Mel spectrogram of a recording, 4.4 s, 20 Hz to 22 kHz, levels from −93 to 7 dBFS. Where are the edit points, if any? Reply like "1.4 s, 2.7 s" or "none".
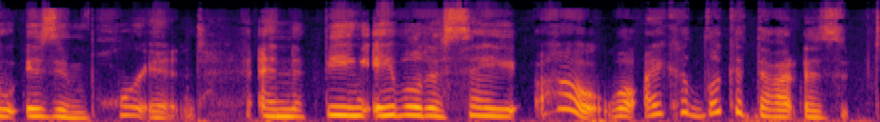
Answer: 1.6 s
